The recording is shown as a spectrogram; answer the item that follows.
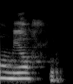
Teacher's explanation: cenderungnya ke tebal. Karena dia sebelumnya huruf tafkhim.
